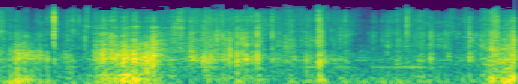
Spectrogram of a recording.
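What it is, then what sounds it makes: Crumbled gym chalk powder. Fingers rub, squeeze and crumble dyed gym chalk that is mostly crushed powder with a few flakes, in an enamel bowl. Soft, dry crunching and crinkling rustles come in uneven bursts, with a few sharper bright snaps standing out.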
